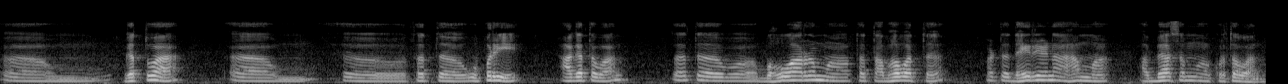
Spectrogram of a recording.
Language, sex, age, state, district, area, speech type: Sanskrit, male, 60+, Karnataka, Bellary, urban, spontaneous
